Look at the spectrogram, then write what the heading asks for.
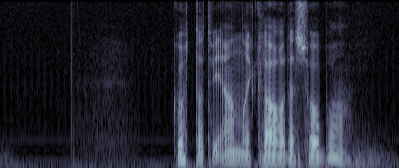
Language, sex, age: Norwegian, male, 25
